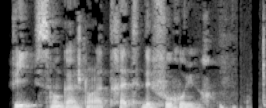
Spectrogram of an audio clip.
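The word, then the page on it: fourrures: french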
